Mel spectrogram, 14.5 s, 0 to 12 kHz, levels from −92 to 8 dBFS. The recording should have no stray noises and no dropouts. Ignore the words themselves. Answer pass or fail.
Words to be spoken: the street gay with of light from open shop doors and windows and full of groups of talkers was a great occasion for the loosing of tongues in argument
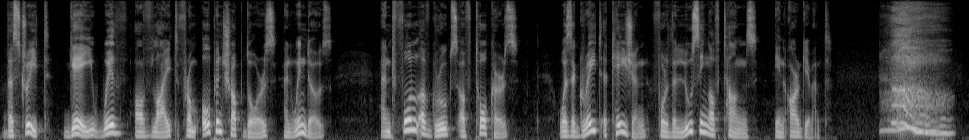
fail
